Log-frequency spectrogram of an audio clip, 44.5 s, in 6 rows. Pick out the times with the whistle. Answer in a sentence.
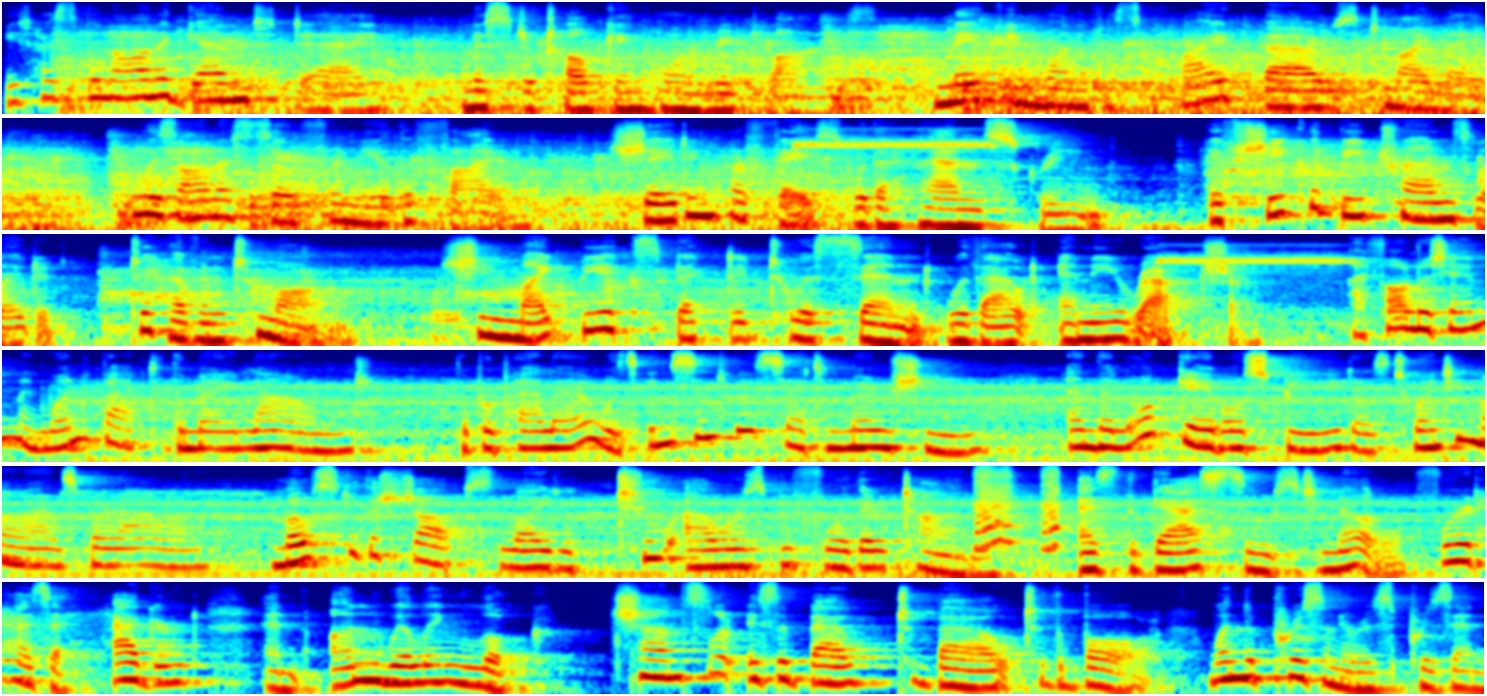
You can hear the whistle from 11.3 to 12.4 s, from 20.6 to 21.6 s and from 29.9 to 31.1 s.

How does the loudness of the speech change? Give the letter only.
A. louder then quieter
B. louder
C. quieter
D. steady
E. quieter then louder
D.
